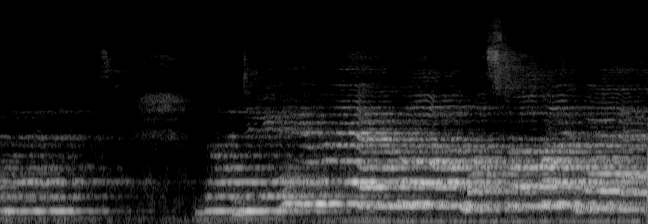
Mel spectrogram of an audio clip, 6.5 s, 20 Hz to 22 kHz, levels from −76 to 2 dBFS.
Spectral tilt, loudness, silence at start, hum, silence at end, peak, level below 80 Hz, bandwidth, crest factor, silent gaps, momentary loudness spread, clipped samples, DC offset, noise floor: -5.5 dB/octave; -24 LUFS; 0 s; none; 0 s; -10 dBFS; -52 dBFS; 12.5 kHz; 14 dB; none; 11 LU; under 0.1%; under 0.1%; -53 dBFS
